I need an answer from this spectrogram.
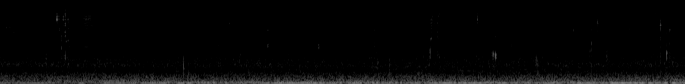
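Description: A person chewing a mouthful of blanched cleavers (goosegrass), tough and stalky enough to need a long chew, with scattered small clicks from the mouth over a low steady rumble.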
